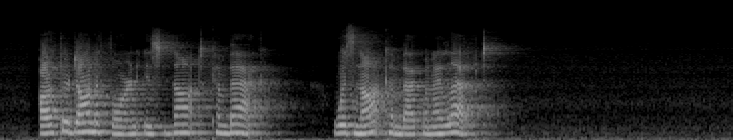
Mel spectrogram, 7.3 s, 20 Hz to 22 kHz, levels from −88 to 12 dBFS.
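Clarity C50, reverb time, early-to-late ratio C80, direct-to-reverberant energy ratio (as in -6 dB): 9.0 dB, 0.90 s, 11.5 dB, 7.0 dB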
